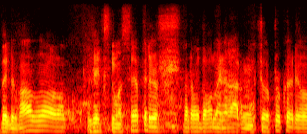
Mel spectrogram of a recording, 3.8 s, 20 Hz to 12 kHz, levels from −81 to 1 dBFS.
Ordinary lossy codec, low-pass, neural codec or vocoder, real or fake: AAC, 48 kbps; 10.8 kHz; codec, 24 kHz, 1 kbps, SNAC; fake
